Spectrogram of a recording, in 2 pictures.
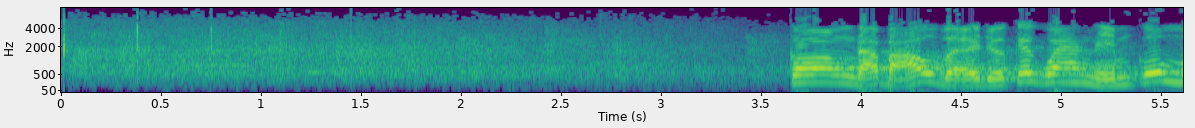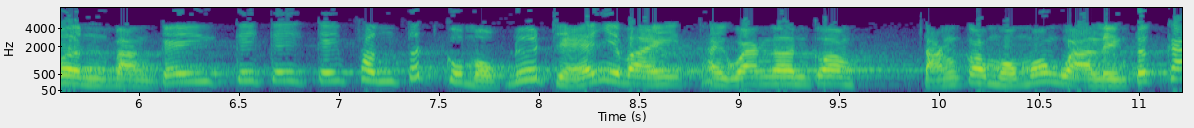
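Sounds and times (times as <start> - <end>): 
audience applause at a Buddhist dharma talk: 0.0 - 3.6
speech: 3.6 - 11.2.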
